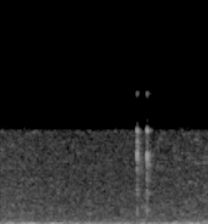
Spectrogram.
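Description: Near silence, with two faint clicks in quick succession about a second and a half in: a computer mouse double-clicking.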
